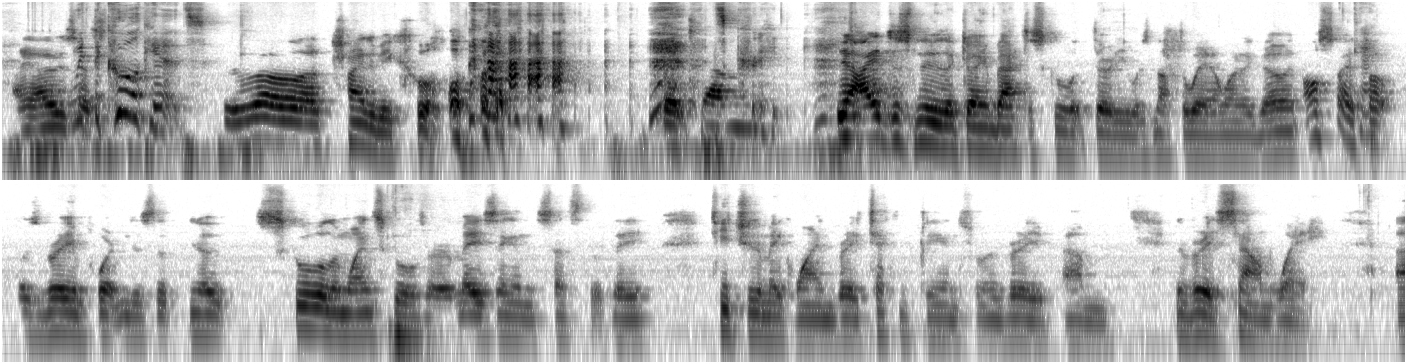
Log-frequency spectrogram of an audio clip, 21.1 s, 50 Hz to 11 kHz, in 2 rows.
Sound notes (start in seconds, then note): 3.3 both laughing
